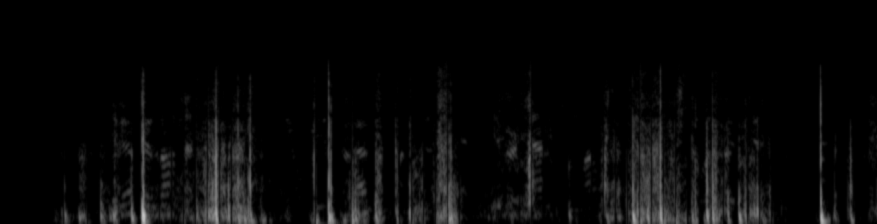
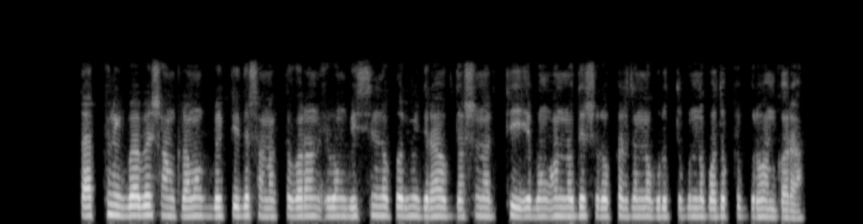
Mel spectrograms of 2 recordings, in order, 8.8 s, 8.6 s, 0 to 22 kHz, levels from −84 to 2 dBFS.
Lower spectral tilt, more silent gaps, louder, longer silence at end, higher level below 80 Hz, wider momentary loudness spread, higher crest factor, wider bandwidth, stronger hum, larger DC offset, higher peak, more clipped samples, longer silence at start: about the same, -8 dB/octave vs -8.5 dB/octave; about the same, 5.52-5.56 s vs 2.81-2.85 s; second, -39 LUFS vs -18 LUFS; second, 0.25 s vs 0.6 s; first, -52 dBFS vs -58 dBFS; first, 26 LU vs 6 LU; first, 28 dB vs 16 dB; about the same, 7 kHz vs 7 kHz; neither; neither; second, -12 dBFS vs -2 dBFS; neither; about the same, 0.8 s vs 0.8 s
